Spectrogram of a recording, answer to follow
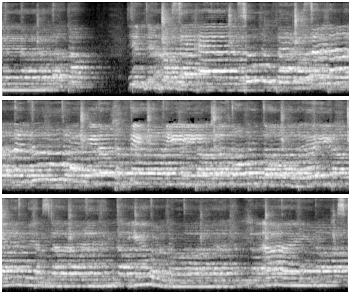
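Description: All-female a cappella group singing live: a solo voice over sustained backing harmonies, with vocal percussion keeping a steady beat. About two seconds in, all the voices cut off for a brief pause, then come back in together.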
